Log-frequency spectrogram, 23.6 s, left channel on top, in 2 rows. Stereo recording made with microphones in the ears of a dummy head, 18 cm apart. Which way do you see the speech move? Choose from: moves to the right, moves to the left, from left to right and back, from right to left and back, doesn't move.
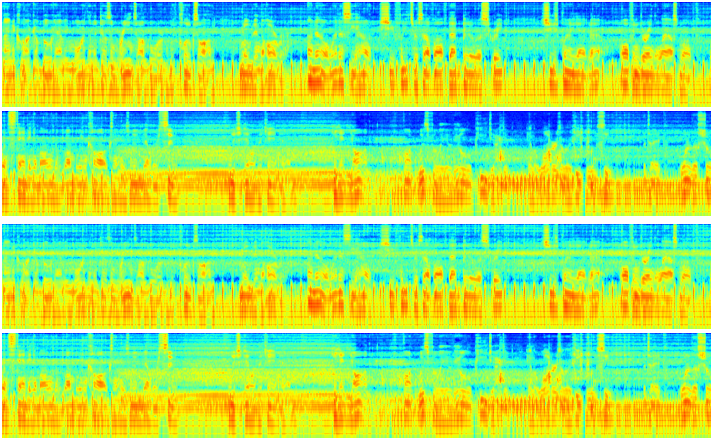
moves to the right.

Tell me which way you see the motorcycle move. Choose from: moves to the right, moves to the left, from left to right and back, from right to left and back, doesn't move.
doesn't move.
